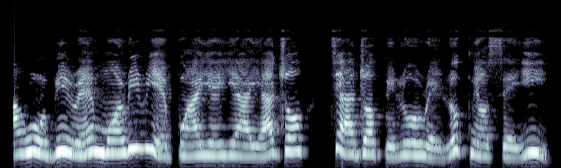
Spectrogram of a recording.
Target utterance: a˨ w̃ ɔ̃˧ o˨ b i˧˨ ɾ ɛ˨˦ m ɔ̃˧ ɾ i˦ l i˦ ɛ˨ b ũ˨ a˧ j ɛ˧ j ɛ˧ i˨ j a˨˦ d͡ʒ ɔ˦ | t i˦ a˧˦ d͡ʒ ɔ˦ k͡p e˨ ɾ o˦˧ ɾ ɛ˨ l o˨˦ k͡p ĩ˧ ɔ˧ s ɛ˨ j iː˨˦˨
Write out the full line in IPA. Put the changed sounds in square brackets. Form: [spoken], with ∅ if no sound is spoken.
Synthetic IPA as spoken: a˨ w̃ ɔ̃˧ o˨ b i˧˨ ɾ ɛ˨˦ m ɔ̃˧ ɾ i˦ [ɾ] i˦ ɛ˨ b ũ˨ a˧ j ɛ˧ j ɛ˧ [a˨] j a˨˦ d͡ʒ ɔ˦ | t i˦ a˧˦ d͡ʒ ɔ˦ k͡p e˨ [l] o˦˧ ɾ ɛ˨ l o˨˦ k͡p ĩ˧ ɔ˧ s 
